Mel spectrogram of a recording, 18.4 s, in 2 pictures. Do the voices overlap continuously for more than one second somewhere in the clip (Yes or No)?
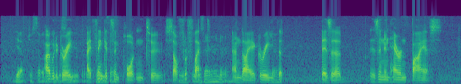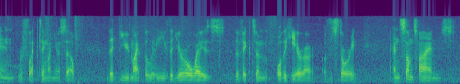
Yes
